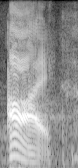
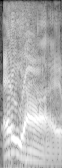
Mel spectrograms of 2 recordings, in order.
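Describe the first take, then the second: First: The word sounds just like 'eye'. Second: The word does not sound like plain 'eye'. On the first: The speaker calls it right. "You pronounce it I" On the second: The speaker calls it wrong. "some people pronounce that Ai"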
